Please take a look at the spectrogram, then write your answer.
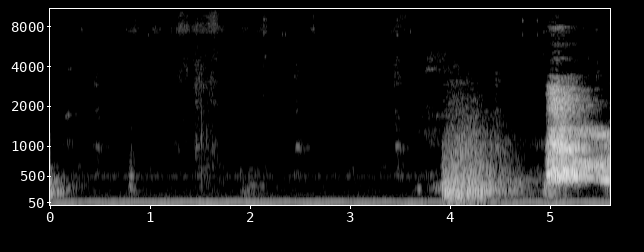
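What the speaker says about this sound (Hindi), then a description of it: "मेरे कुत्ते जो हैं बम पटाखा से डर रहे हैं, तीनों के तीनों भौंक रहे हैं" Pet dogs frightened by firecrackers let out two loud bursts of barking near the end, following a few seconds of quiet room tone in a home.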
